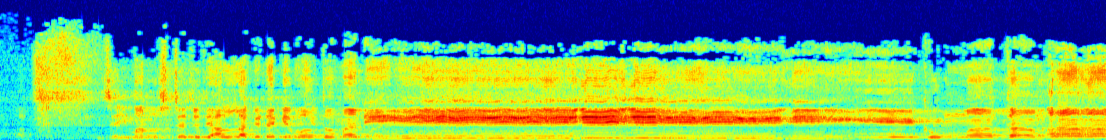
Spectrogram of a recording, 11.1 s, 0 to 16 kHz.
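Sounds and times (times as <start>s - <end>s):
man chanting: 0.9s - 11.0s.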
